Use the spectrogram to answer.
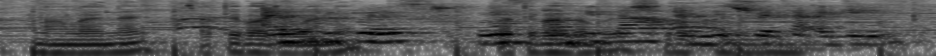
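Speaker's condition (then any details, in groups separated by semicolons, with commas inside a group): No condition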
